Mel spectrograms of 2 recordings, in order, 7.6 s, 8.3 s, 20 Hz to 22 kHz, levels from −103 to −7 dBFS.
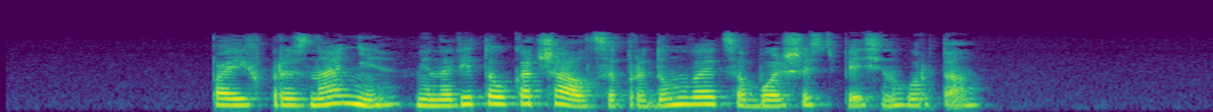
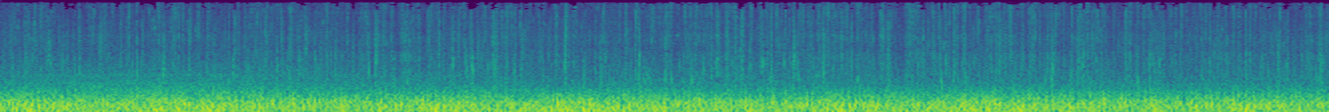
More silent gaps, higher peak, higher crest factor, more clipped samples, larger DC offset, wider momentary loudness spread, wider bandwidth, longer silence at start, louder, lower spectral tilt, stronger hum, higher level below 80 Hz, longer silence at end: neither; first, -2 dBFS vs -8 dBFS; about the same, 18 dB vs 14 dB; neither; second, under 0.1% vs 0.6%; first, 9 LU vs 2 LU; second, 7.6 kHz vs over 20 kHz; first, 1.35 s vs 0 s; first, -18 LUFS vs -24 LUFS; second, -6 dB/octave vs -8 dB/octave; neither; second, -62 dBFS vs -28 dBFS; first, 1.45 s vs 0 s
